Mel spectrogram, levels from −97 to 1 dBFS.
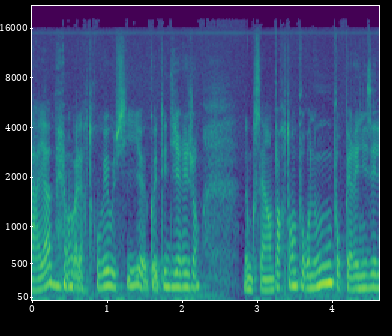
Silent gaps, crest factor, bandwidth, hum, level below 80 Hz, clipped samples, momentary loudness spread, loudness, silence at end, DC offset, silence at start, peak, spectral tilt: none; 14 dB; 18 kHz; none; -52 dBFS; under 0.1%; 11 LU; -23 LUFS; 0 s; 0.4%; 0 s; -8 dBFS; -6 dB/octave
